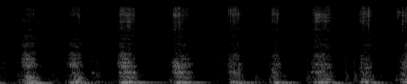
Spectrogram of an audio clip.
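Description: Stanley No.55 combination plane cutting a moulding along the edge of a wooden board in quick, short strokes, about two a second, each a scrape of the iron peeling off a shaving.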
